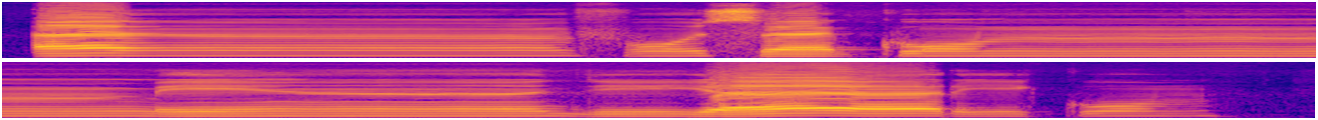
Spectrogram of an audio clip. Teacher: Pada lafal anfusakum, bacaan anfusakum di sini ada huruf nun yang ia tidak berharokat, maka kita hukumi dengan nun sukun. Kemudian bertemu setelahnya huruf fa, maka suara nunnya disamarkan kepada huruf fa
